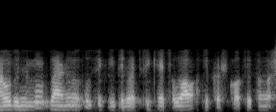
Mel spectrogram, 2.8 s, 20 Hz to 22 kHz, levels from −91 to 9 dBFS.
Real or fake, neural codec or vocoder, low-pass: fake; codec, 16 kHz in and 24 kHz out, 0.6 kbps, FireRedTTS-2 codec; 3.6 kHz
